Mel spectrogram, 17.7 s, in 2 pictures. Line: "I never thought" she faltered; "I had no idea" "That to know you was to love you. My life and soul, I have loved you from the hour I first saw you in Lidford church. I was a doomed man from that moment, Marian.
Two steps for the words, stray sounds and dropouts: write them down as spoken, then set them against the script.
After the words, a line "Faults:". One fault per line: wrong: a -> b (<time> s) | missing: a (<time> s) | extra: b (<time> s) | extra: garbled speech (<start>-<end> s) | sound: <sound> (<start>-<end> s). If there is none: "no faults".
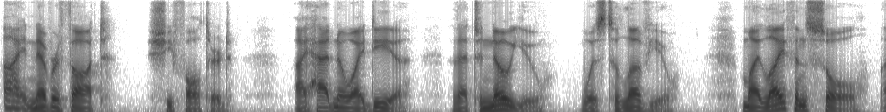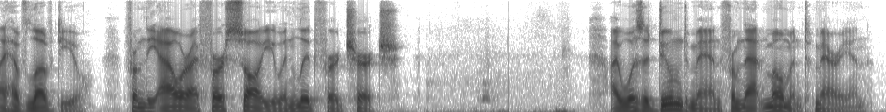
"I never thought" she faltered; "I had no idea" "That to know you was to love you. My life and soul, I have loved you from the hour I first saw you in Lidford church. I was a doomed man from that moment, Marian.
Faults:
sound: bark (13.1-14.7 s)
